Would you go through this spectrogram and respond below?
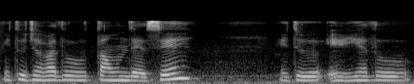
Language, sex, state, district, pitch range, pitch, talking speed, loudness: Nagamese, female, Nagaland, Dimapur, 175-200 Hz, 190 Hz, 130 wpm, -19 LUFS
